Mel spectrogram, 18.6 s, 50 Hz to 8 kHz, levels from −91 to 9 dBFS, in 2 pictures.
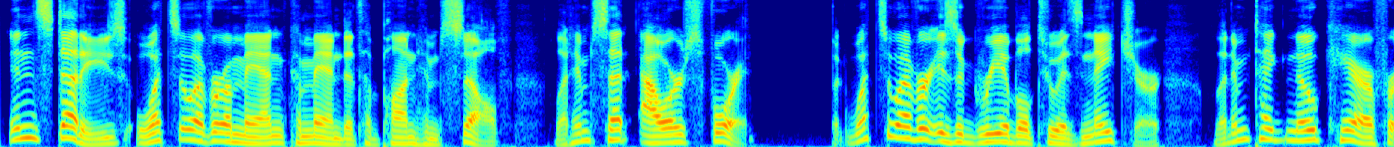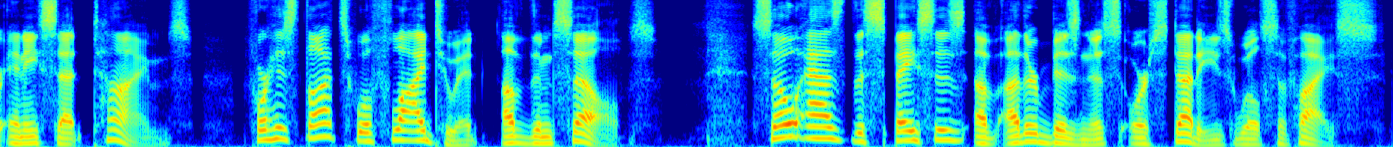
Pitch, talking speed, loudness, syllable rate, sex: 145 Hz, 160 wpm, -20 LUFS, 4.6 syllables/s, male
